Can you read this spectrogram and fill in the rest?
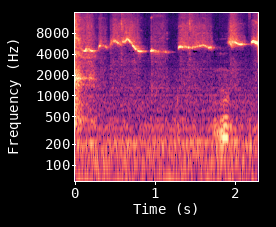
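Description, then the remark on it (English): A thin, high whistle made by a person sucking air inward, wavering in short bird-like phrases separated by brief breaths, fairly quiet over a soft background hiss. “I'm definitely better at whistling as I breathe inwards than outwards. I just sound like a bird.”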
